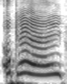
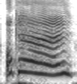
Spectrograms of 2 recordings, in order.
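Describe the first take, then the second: First: A drawn-out, higher mock "Okay"; mock compliant okay. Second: Slow, high, drawn-out "Okay"; mock compliant okay. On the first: Refusing to meekly nod along: mock okay. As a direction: play the meek pushover agreeing. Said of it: "sit there and go". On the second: Mother's advice to just agree: mock okay. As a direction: sound like a child meekly going along. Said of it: "my mother told me".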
